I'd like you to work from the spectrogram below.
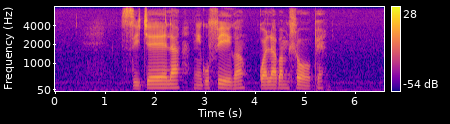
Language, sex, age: Swati, male, 18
